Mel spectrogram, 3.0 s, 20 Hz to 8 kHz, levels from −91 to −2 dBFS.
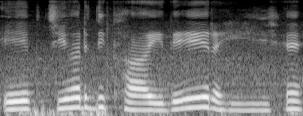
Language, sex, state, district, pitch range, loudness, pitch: Hindi, female, Madhya Pradesh, Umaria, 180-230 Hz, -14 LUFS, 200 Hz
